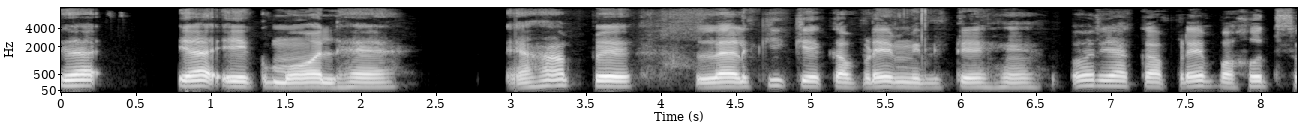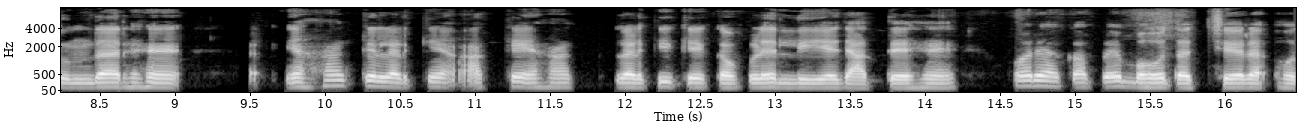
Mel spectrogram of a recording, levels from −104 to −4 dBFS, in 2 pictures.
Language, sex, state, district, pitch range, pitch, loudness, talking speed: Hindi, male, Jharkhand, Jamtara, 120-140 Hz, 125 Hz, -18 LUFS, 115 wpm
